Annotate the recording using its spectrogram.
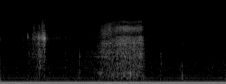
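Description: Instant jjajang noodles being slurped from a cup: a short suck about half a second in, then a longer slurp of about half a second just after the one-second mark. A steady low hum runs underneath.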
